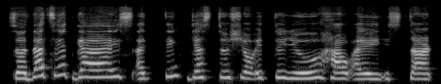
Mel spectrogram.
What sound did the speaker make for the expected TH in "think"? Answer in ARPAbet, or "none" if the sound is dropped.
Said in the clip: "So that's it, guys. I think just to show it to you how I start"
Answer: T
